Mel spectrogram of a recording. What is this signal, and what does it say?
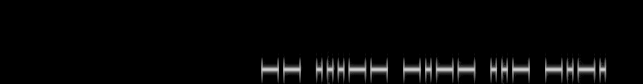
Morse code, heard as a keyed tone, about 22 wpm, 700 Hz. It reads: M3YUC
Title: DXCC-100 Call Signs - 5 Characters - Repeated 3x - 22wpm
